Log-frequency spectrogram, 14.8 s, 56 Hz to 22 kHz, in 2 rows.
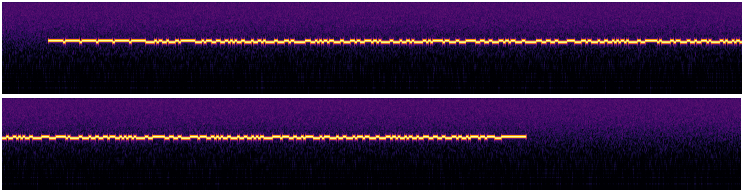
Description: RTTY (45.45 baud, 170 Hz shift), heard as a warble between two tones, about 1700 Hz centre. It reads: HIS ENTRANCE EXAMINATION REVEALED SOME PREVIOUS ROUGH HANDLING.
